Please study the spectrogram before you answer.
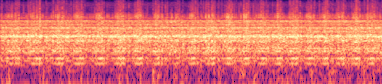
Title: Honda PCX buzzing sound vibrations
